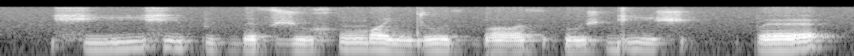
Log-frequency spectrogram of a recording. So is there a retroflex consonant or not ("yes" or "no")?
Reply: no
